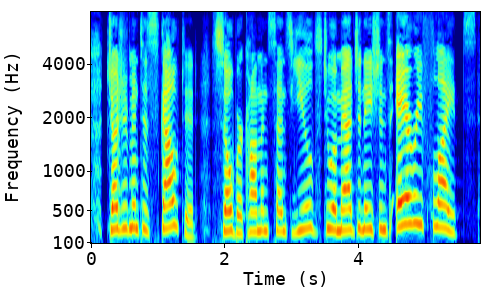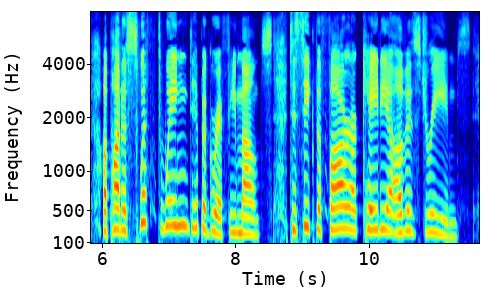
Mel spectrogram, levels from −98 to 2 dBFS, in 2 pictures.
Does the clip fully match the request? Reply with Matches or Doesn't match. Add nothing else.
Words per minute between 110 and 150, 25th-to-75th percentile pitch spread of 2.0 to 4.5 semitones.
Matches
